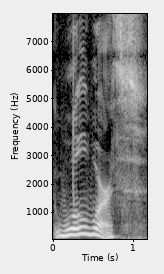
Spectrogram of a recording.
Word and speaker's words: Woolworths: Woolworths. Woolworths. Woolworths. Sounds like Wolf.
